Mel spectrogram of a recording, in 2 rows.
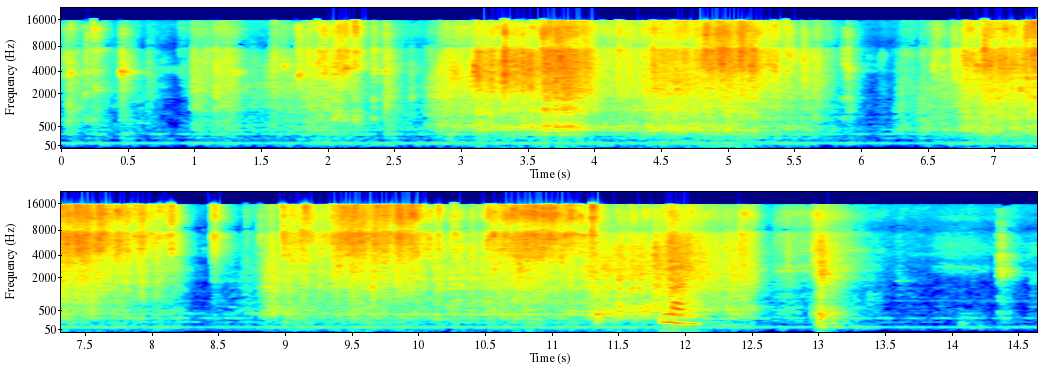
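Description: Dry macaroni being poured from a plastic tub into a Thermomix TM6 bowl of tomato and water, in three slow pours with short breaks between them.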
